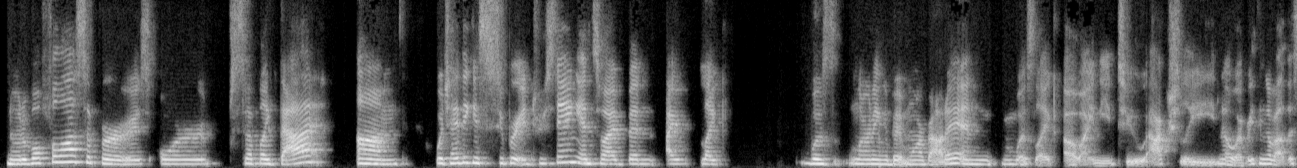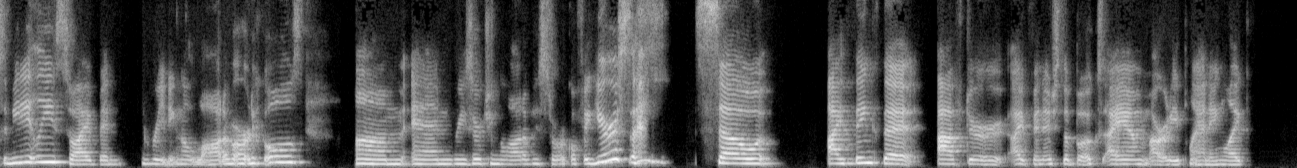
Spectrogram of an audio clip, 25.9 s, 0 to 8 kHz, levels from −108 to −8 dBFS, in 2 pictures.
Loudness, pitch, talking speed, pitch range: -20 LUFS, 210 Hz, 160 wpm, 200-230 Hz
